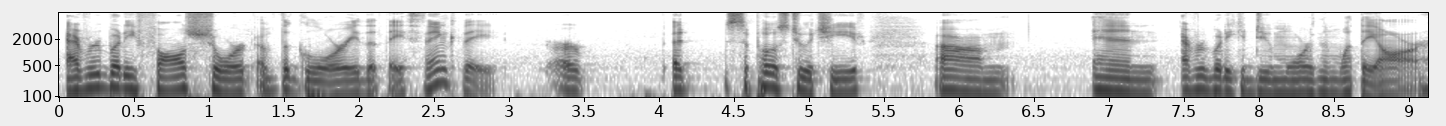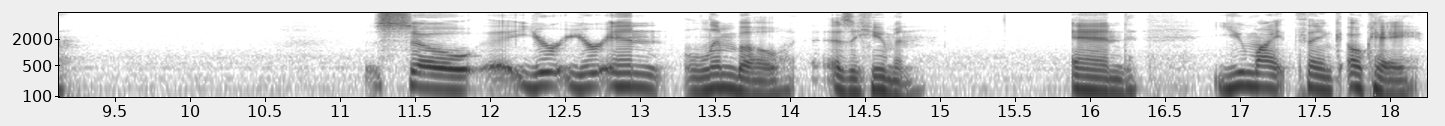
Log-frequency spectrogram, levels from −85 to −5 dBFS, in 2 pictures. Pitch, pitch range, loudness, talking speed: 135 Hz, 120-150 Hz, -31 LUFS, 120 wpm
